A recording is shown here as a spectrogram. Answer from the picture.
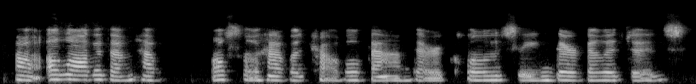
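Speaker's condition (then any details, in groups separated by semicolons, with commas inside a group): Tracheostomy; makes running very difficult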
